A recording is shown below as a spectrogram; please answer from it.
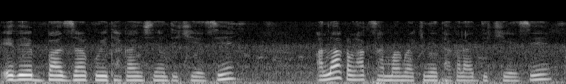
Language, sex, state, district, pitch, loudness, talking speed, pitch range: Nagamese, female, Nagaland, Dimapur, 190 Hz, -17 LUFS, 170 wpm, 180-210 Hz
